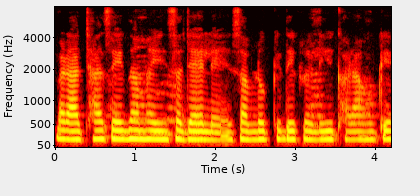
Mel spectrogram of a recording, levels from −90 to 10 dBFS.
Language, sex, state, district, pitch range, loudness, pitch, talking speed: Bajjika, female, Bihar, Vaishali, 170-180 Hz, -16 LUFS, 175 Hz, 200 wpm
